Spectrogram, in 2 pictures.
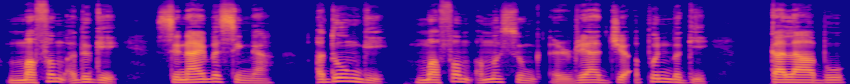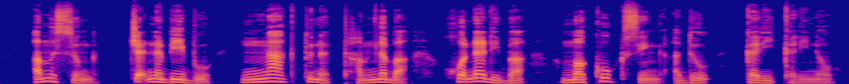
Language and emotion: Manipuri, neutral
